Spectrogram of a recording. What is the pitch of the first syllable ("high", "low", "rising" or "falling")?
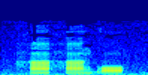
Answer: high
